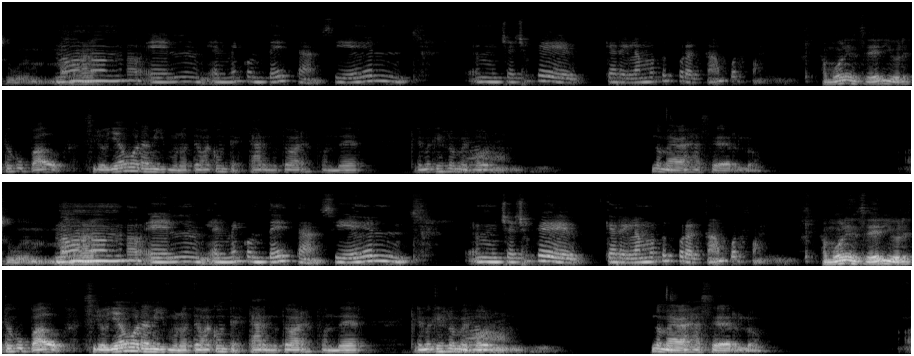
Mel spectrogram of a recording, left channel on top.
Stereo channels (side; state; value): left; quieter; 11.7 dB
